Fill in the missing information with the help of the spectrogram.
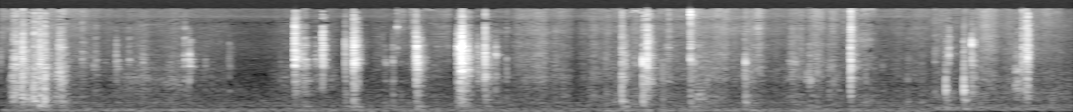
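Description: Irregular plastic clicks and taps from a MIG welding spool gun's plastic housing being handled and closed up, with a clustered clatter at the start and scattered sharp clicks after.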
